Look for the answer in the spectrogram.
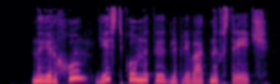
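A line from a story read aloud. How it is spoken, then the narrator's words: Calm explanation. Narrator (Russian): спокойно объяснил магистр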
